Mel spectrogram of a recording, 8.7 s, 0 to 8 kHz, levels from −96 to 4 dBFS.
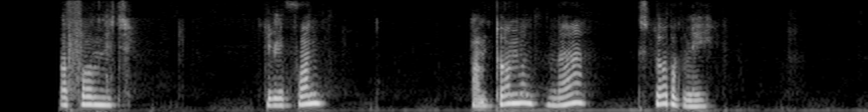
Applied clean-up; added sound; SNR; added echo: neural mask model DeepFilterNet 3.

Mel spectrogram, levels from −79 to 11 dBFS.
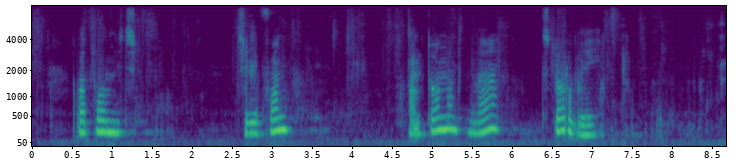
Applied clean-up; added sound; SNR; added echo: neural separator model SepFormer DNS4.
